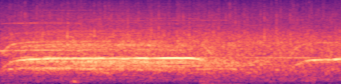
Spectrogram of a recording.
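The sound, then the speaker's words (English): A live debate audience applauds steadily for a few seconds to cheer for the pro side, a dense wash of clapping with some cheering mixed in, fairly loud and sustained throughout. “All right, by applause, who cheers for the pro side?”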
